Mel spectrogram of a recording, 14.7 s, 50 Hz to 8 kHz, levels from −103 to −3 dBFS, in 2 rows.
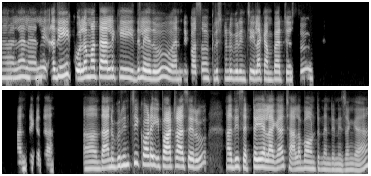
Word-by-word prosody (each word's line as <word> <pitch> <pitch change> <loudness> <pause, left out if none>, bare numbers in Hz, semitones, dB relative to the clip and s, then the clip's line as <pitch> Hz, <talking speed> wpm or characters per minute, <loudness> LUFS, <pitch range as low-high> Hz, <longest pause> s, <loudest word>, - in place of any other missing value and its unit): లాలలాలాలె 270 +2 -2 0.2
అది 295 +3 +4 0.3
కులమతాలకి 280 +1 +4 0.2
ఇది 240 +3 -3
లేదు. 230 -2 +3 0.4
అందు 225 0 -8
కోసం 220 +3 -4 0.2
కృష్ణుడి 235 +1 -5
గురించి 230 0 -3
ఇలా 230 +1 +2
కంపేర్ 215 0 -1
చేస్తూ 215 +2 -6 1.7
అంతే 185 +1 -9
కదా! 155 0 -10 0.7
ఆ! - - -4 0.3
దాని 215 +3 +3
గురించి 290 +5 -1 0.2
కూడా 290 -1 +4
ఈ - - -3
పాట 240 0 +6
రాశారు. 235 -1 +3 0.6
అది 230 +2 0
సెట్ 205 +2 -2
అయ్యేలాగా 215 -2 +3 0.2
చాలా 175 +2 -2
బావుంటుందండి 175 -4 -5
నిజంగా. 155 0 -7
230 Hz, 110 wpm, -20 LUFS, 205-265 Hz, 1.7 s, పాట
